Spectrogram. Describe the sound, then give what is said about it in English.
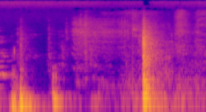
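A patio door being adjusted gives a few dull knocks and thumps, with a louder thud near the end and quieter rattling between. “We're still adjusting the patio door.”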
